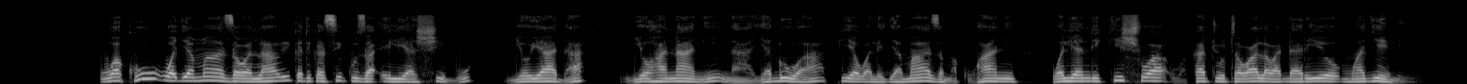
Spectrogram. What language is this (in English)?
Swahili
